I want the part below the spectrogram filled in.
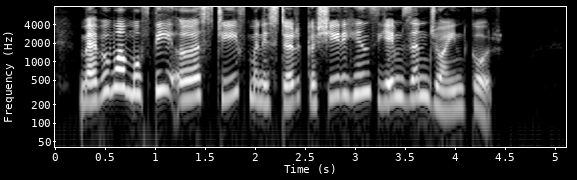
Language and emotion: Kashmiri, neutral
